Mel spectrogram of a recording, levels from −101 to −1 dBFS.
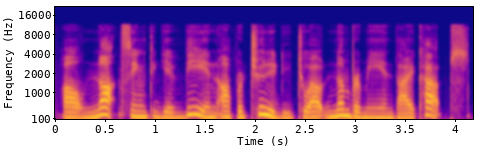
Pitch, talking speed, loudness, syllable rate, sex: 180 Hz, 200 wpm, -17 LUFS, 5.0 syllables/s, female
